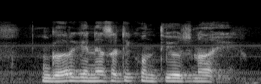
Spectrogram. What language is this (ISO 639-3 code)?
mar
